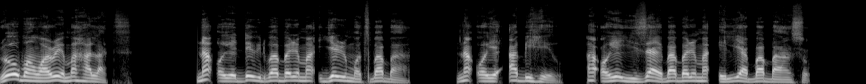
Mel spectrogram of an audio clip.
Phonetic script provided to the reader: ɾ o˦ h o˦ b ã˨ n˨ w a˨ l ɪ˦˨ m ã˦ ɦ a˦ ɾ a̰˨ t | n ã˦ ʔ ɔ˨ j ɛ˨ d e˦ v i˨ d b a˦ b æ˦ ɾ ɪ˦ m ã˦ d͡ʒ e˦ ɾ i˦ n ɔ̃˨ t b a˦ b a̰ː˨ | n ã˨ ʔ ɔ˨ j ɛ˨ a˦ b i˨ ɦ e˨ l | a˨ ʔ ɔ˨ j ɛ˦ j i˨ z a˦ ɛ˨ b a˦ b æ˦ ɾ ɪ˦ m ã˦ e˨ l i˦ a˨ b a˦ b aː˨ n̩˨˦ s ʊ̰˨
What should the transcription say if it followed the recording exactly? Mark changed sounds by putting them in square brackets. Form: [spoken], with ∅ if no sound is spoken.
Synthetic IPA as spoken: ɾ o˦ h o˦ b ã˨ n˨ w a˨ [ɾ] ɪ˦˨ m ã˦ ɦ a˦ [l] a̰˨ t | n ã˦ ʔ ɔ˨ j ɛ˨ d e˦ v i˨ d b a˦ b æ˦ ɾ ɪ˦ m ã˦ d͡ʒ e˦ ɾ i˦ [m] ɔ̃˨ t b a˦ b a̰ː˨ | n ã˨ ʔ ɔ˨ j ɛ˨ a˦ b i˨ ɦ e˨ l | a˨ ʔ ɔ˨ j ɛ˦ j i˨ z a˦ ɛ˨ b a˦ b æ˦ ɾ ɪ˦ m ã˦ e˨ l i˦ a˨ b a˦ b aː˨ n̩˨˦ s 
